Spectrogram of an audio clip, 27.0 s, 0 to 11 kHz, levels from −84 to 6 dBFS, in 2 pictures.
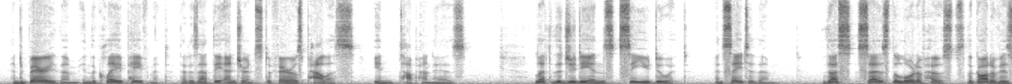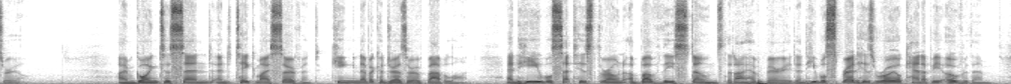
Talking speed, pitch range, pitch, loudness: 160 wpm, 105-145 Hz, 130 Hz, -24 LUFS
